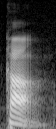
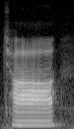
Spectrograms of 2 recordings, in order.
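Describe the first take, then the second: First: The syllable starts with a k sound. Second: The syllable starts with a ch sound. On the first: The speaker calls it right. "Awak kena sebut betul-betul" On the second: The speaker calls it wrong. "sebutan dia bukan ca"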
